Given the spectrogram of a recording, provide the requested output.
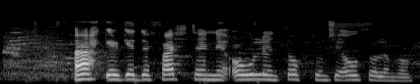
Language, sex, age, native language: Icelandic, male, 12, Icelandic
